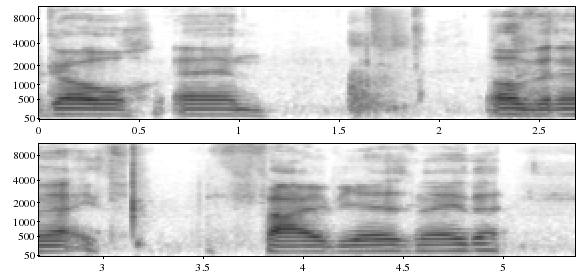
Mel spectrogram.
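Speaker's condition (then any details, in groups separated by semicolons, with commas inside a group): Cerebral palsy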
